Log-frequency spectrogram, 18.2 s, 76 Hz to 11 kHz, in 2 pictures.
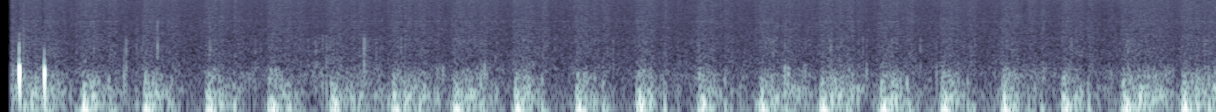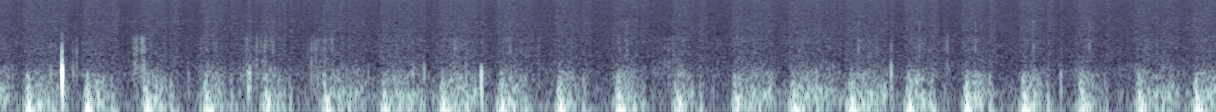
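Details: Heart sounds recorded with pressure (compression), turning irregular when the breath is held: fast, low thumps around 136 a minute with uneven spacing.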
